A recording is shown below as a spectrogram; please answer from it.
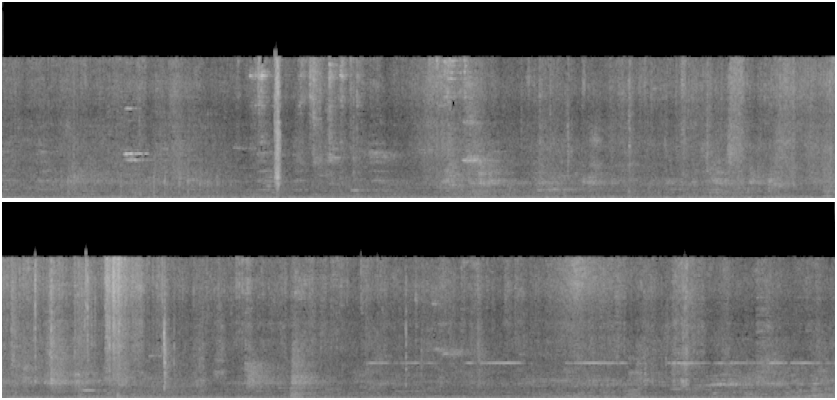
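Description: Supermarket background: a steady low hum with scattered light clicks and rattles, indistinct voices and faint music. A thin, steady high tone joins about three-quarters of the way through.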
